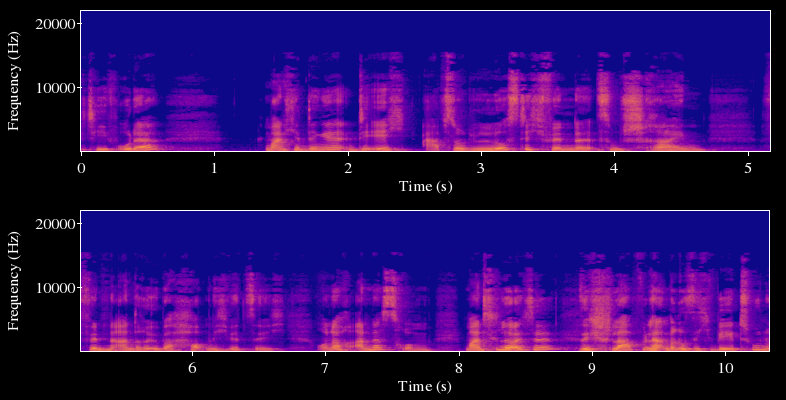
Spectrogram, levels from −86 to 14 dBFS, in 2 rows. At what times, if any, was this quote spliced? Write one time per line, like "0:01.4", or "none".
0:03.9
0:08.9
